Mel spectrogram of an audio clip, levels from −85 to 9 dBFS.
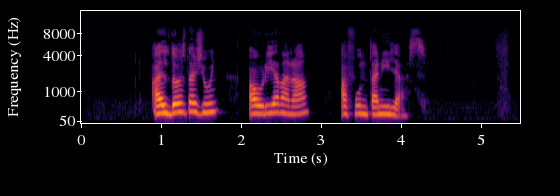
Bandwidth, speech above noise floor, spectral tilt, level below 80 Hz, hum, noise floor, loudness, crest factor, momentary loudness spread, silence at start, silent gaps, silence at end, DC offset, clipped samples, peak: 9.2 kHz; 54 dB; -6.5 dB/octave; -80 dBFS; none; -76 dBFS; -22 LUFS; 20 dB; 15 LU; 0.9 s; none; 1.25 s; under 0.1%; under 0.1%; -4 dBFS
